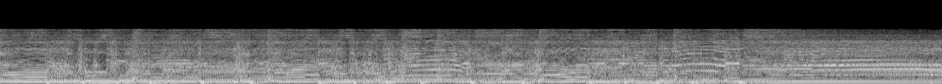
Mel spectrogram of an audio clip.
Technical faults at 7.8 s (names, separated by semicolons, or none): none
